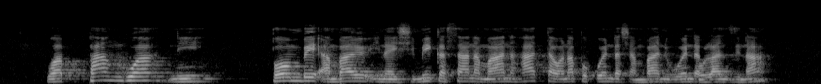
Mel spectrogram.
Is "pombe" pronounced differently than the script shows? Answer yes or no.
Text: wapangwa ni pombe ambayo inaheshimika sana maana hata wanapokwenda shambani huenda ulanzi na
no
